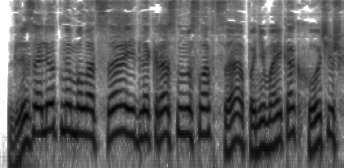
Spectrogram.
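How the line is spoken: Laughing loudly. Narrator (Russian): хохотали

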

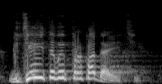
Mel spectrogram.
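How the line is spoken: Shouted. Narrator (Russian): крикнул он

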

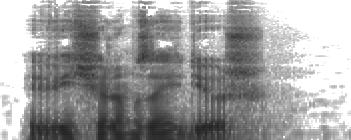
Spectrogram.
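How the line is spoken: Quiet, slightly hoarse voice. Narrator (Russian): Чуть севшим голосом негромко произнес

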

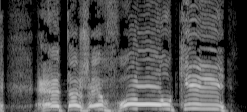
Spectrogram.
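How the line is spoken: Yelling. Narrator (Russian): вопил Ларри

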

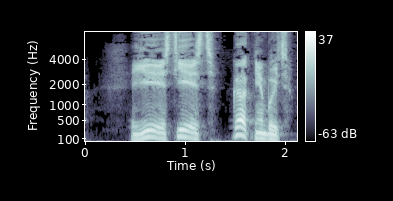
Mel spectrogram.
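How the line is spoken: Mumbling. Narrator (Russian): пробормотал я

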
